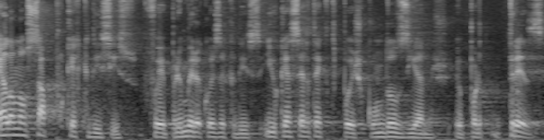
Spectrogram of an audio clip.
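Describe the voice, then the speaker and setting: Speaking at a very fast pace with hardly any pauses, a man has a dark, mellow, somewhat breathy tone and ordinary pitch variation. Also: fairly low pitch for a man. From Portugal, Montijo area. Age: 20s. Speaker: fado singer. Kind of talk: podcast interview. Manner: hesitant, repeats words.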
